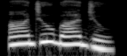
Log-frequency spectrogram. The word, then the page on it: ಆಜೂಬಾಜು: ājūbāju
